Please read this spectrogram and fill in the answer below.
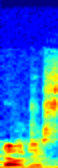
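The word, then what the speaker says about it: NOTUS: Follow and watch On Notice, that's spelled N-O-T-U-S, on Spotify.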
